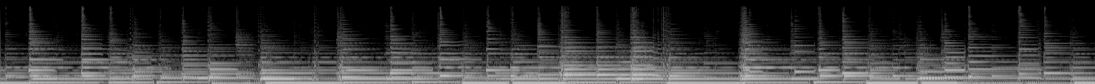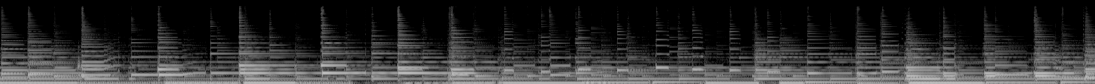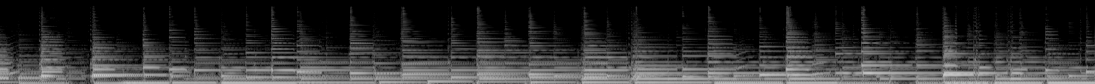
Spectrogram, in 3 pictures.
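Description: Ukulele played as an instrumental with fast plucked notes and chords, over a low bass part that repeats underneath.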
